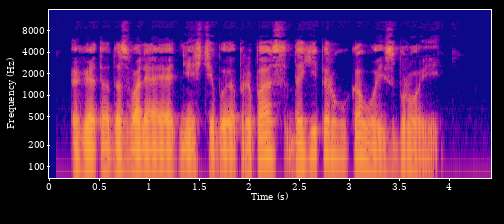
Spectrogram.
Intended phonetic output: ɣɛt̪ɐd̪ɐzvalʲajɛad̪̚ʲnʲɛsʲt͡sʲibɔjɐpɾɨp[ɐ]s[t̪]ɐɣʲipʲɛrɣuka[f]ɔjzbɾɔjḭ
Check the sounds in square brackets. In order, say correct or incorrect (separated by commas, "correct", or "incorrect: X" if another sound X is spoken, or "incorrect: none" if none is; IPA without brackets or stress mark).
incorrect: a, incorrect: d̪, incorrect: v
